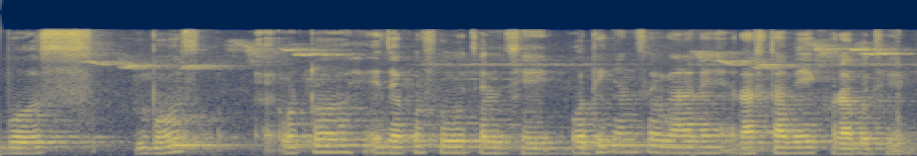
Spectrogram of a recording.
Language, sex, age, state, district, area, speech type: Odia, male, 30-45, Odisha, Koraput, urban, spontaneous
